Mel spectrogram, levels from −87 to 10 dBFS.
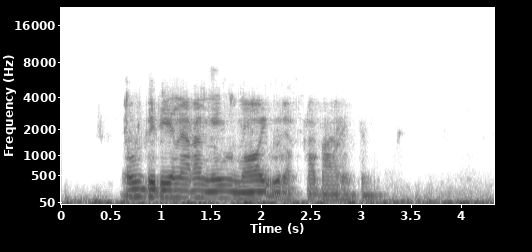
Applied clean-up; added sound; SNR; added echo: neural mask model Resemble Enhance denoiser.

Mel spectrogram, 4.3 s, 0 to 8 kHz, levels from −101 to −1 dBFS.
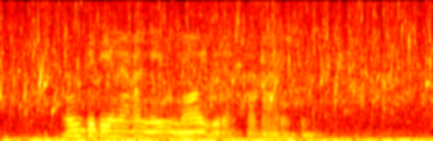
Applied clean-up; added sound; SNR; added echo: none; Stream; -1 dB; none.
